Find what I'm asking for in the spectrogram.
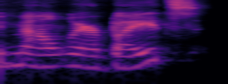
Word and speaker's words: Malwarebytes: Malwarebytes checkbox not checked. – Woo, that butchered that name. That would be Malwarebytes.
